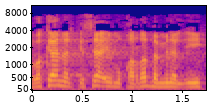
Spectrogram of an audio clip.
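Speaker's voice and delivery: ordinary talk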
